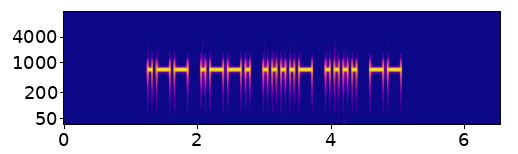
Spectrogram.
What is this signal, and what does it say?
Morse code, heard as a keyed tone, about 18 wpm, 700 Hz. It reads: WP4HM
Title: Speed Racing - USA 2x2 Call Signs 15wpm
